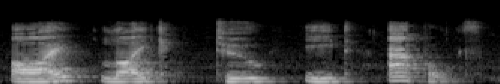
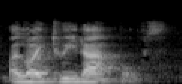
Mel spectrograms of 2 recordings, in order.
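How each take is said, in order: First: Each word is said separately, without linking. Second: The words are linked smoothly into each other. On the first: It sounds like a robot speaking. The speaker calls it wrong. "sans enchaînement" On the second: It sounds like natural everyday speech. The speaker calls it right. "On va enchaîner les mots, les lier"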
